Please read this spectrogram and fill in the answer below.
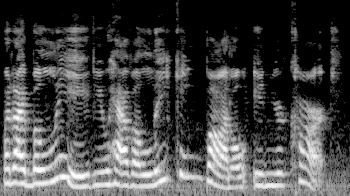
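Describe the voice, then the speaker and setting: A woman's voice: fairly high pitch, big pitch swings, normal speed, slight background noise. A woman voicing a grumbling, self-important father bear in a children's storybook, with emphatic delivery.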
